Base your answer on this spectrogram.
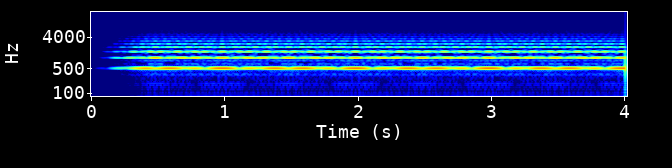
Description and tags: Soft Synth Strings
This is a synthesized strings sound, made by adding a low-pass filter to "Synth Lead 1".
string-wave, synthesizer-lead, cool-synth, synthesizer, electronic, keyboard, synth-strings, synth, strings, wave, string-lead, synth-lead, analog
